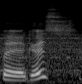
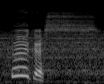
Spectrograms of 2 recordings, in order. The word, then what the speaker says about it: Burgos: Not Burgers, Burgos.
